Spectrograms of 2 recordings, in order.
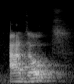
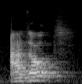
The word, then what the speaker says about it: adult: So in British English, it's adult, adult. So the stress is on the first syllable. But in American English, it's adult, adult. So the stress is on the second syllable.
